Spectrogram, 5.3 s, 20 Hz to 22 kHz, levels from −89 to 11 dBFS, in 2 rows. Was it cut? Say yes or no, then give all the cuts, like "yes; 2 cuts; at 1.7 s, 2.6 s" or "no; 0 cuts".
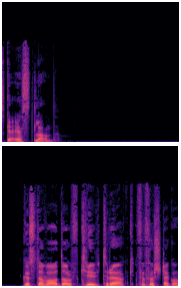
yes; 1 cut; at 3.8 s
